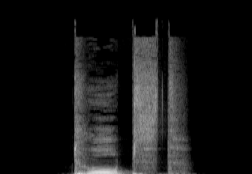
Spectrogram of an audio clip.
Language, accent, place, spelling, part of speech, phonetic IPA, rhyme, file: German, Germany, Berlin, tobst, verb, [toːpst], -oːpst, De-tobst.ogg
- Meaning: second-person singular present of toben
